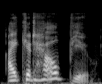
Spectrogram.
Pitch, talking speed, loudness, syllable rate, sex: 205 Hz, 235 wpm, -17 LUFS, 4.6 syllables/s, female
